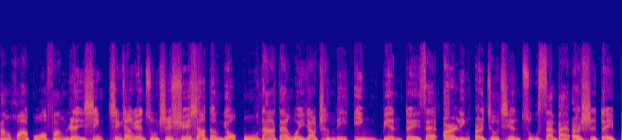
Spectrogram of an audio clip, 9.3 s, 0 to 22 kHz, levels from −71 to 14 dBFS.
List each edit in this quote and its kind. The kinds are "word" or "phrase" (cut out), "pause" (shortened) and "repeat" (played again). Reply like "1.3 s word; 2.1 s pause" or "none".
1.6 s pause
